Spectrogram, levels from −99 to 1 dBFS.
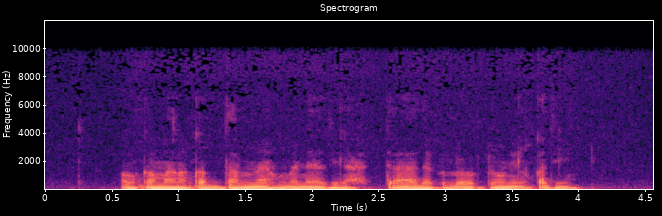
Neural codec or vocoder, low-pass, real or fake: none; 9.9 kHz; real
